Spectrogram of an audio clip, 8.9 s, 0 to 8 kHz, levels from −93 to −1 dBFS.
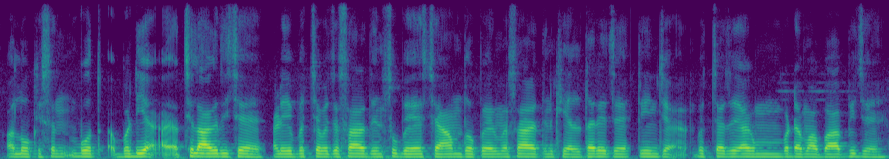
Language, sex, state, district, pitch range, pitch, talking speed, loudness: Marwari, male, Rajasthan, Nagaur, 140-150 Hz, 145 Hz, 210 wpm, -21 LUFS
